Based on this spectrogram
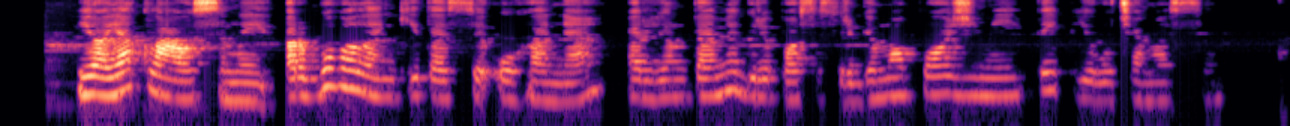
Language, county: Lithuanian, Kaunas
